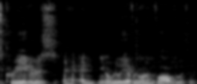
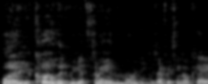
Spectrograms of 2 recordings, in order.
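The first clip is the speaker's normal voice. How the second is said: imitating a startled friend in a much higher voice; worried friend; 8 semitones higher, 5 dB louder than usual. Friend answering a call at three in the morning, alarmed and high. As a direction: play the friend woken at three, pitched way up and louder. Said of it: "And they'll say".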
